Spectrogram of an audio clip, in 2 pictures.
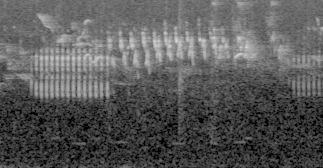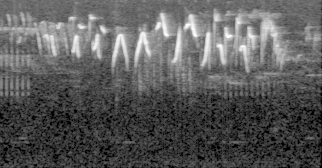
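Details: Indigo bunting singing: a high, buzzy run of rapidly repeated notes, then a brighter series of sharp, slurred chirps sweeping up and down, about a dozen in four seconds, over faint steady background hiss.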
